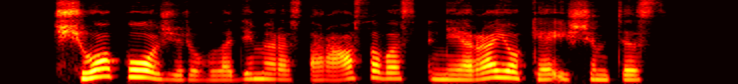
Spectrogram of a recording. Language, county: Lithuanian, Panevėžys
